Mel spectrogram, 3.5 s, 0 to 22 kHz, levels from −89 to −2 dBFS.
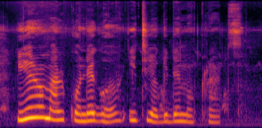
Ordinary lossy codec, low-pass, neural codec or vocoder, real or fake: none; none; none; real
